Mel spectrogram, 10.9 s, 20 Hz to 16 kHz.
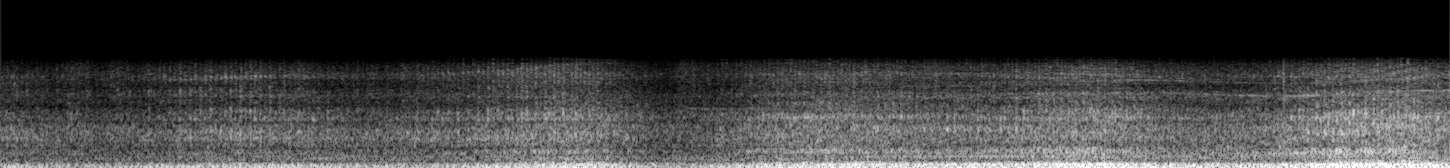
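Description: Class 37 diesel-electric locomotive's English Electric V12 diesel engine working under power as it pulls away. It grows steadily louder as the locomotive draws nearer.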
